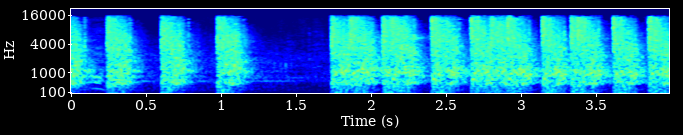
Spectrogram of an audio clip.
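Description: Rapid gunfire, a string of loud, sharp shots in quick succession: a few spaced bursts, a brief pause, then a fast continuous volley of many cracks with no voices.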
